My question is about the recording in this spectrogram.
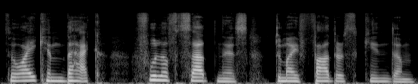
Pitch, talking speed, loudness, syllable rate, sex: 150 Hz, 160 wpm, -21 LUFS, 4.0 syllables/s, male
